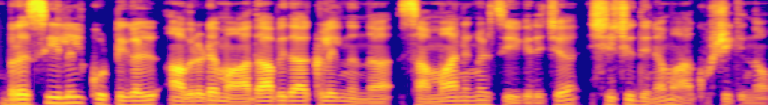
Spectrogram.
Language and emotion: Malayalam, neutral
